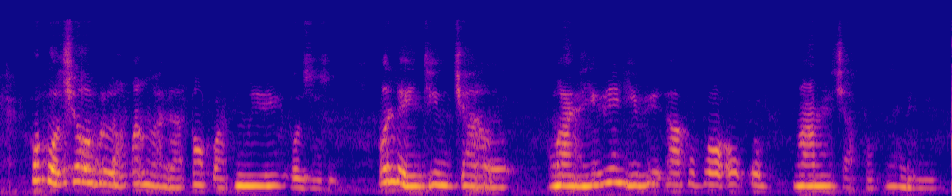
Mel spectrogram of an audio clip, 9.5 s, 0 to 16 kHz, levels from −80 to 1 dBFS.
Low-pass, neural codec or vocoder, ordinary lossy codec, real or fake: 10.8 kHz; codec, 24 kHz, 1 kbps, SNAC; none; fake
